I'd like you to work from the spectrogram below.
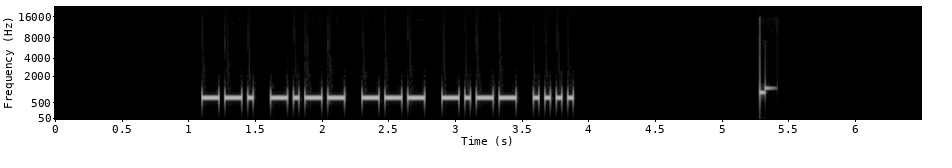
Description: Morse code, heard as a keyed tone, about 28 wpm, 700 Hz. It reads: GYOYH
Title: Code Groups - 5 Letter:Numbers - 28wpm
